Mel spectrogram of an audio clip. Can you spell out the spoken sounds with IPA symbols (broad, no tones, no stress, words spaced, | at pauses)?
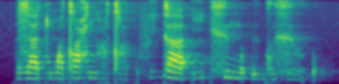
zatmotˤoħ na̤tˤo̤ʔ fi̤ɡa ʔi̤ʔxʲʊmʊʔ ɨɡo̤xʲo̤ʔ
